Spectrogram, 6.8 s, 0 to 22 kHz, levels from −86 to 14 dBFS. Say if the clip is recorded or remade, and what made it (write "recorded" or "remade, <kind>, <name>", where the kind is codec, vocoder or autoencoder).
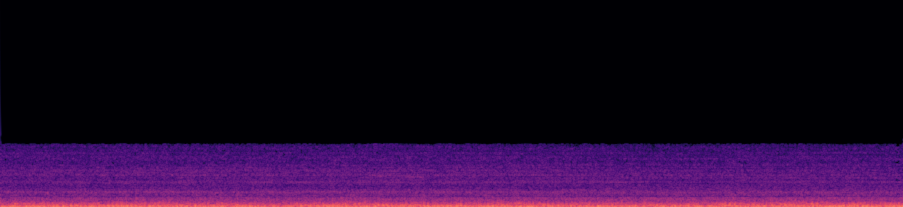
remade, vocoder, Vocos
